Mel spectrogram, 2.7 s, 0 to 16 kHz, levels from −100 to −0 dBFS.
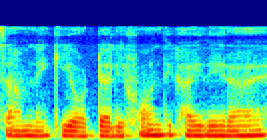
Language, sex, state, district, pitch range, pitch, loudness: Hindi, male, Himachal Pradesh, Shimla, 125-130 Hz, 125 Hz, -14 LUFS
